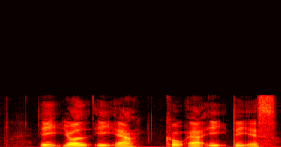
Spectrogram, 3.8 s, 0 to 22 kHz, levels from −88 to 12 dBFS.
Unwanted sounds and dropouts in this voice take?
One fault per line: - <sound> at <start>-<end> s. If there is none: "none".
none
